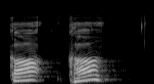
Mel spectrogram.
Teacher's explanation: कंठ ध्वनियां, जिनका उच्चारण कंठ से होता है।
